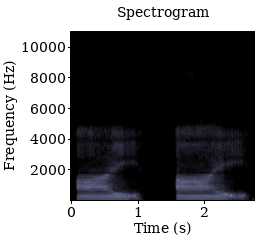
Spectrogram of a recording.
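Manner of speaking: "I" stretched so both vowels are heard; drawn-out "I", both halves sounded; two-part diphthong. Shown as a demonstration. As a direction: glide slowly from "ah" to "ee" in "I". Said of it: "There's two parts".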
